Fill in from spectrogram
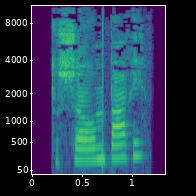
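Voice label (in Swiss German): "schammbarri", Haut Rhin; medecine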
